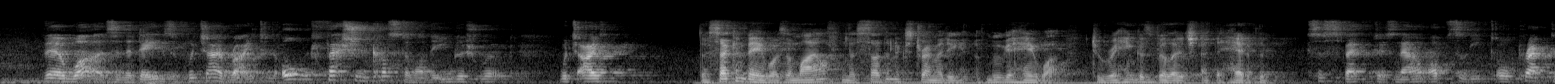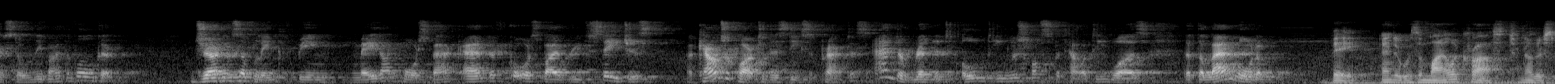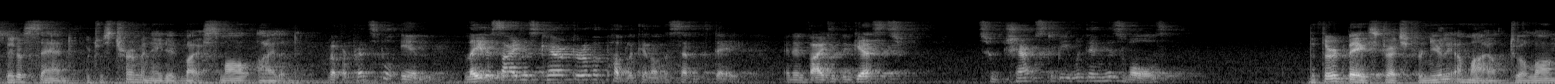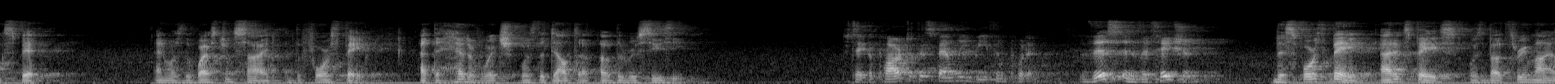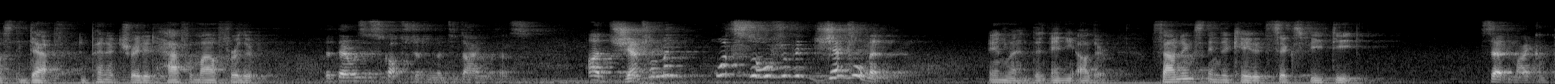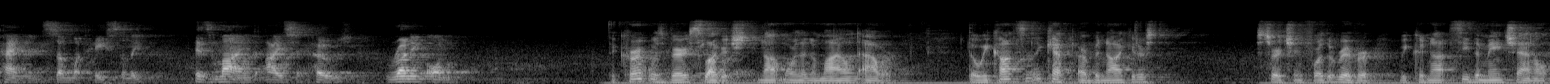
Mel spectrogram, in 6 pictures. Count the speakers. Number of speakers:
2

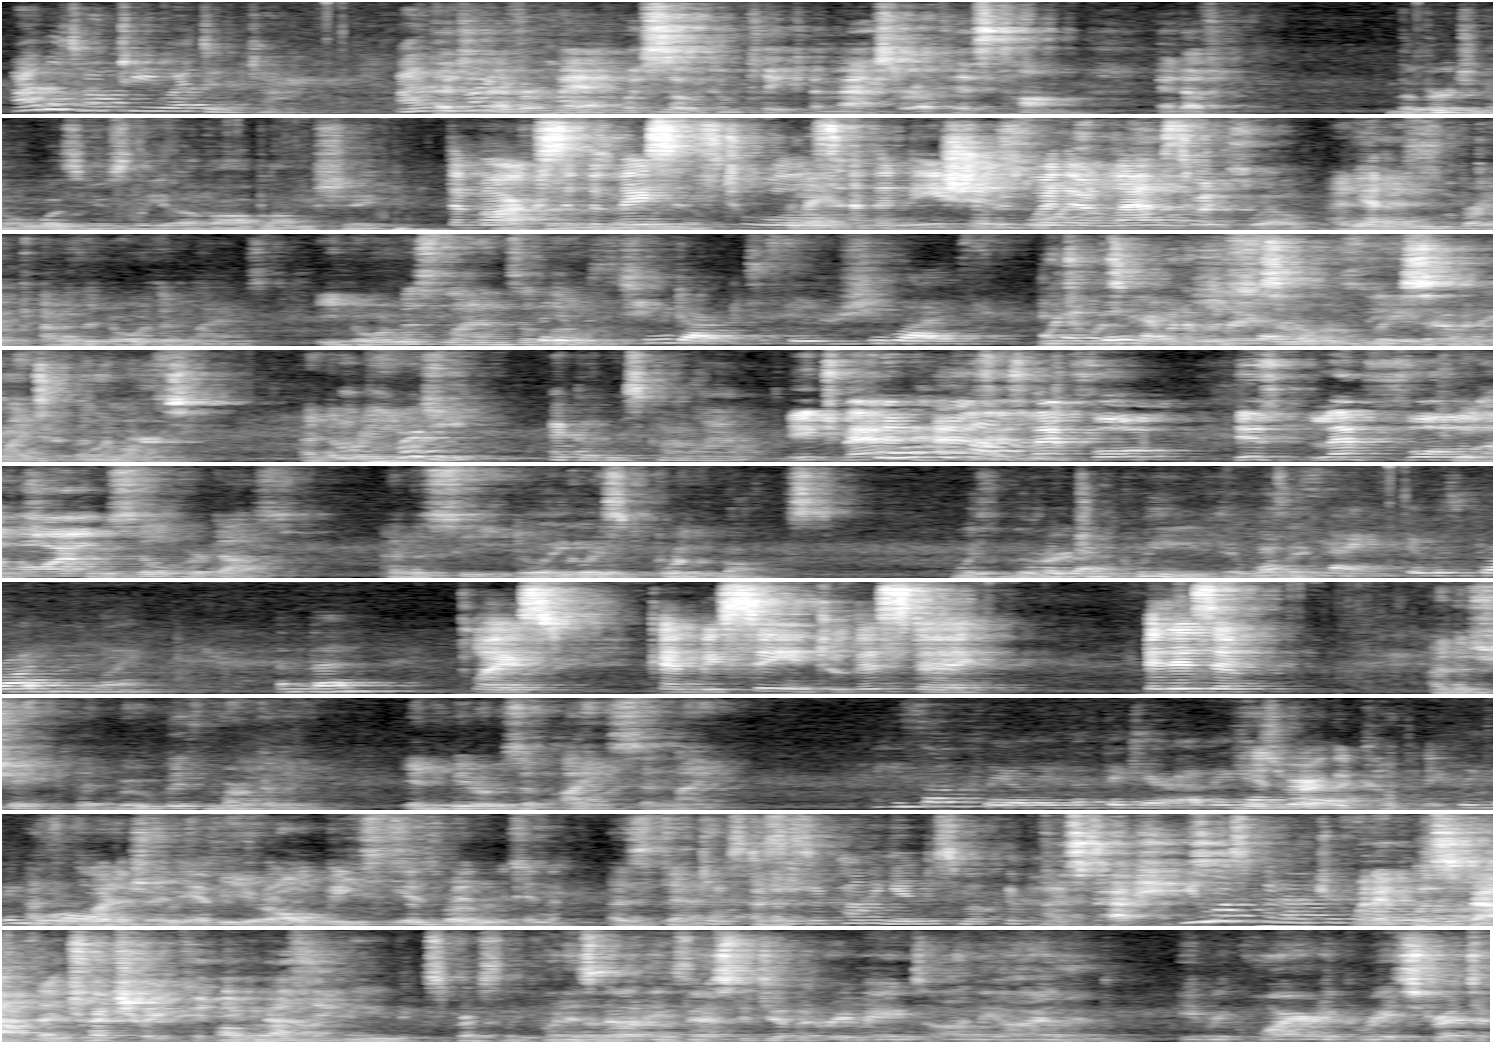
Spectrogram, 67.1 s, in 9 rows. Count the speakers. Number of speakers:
9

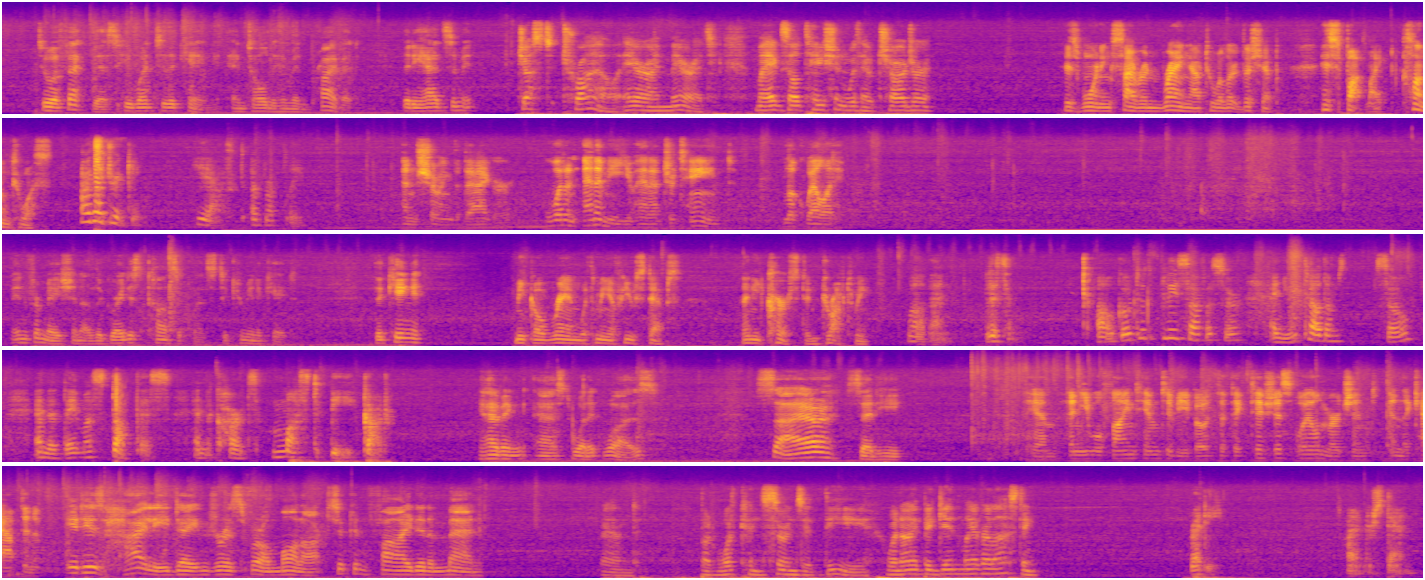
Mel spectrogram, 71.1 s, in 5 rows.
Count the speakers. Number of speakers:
6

